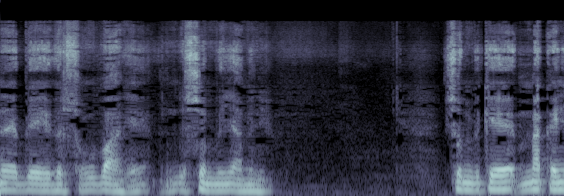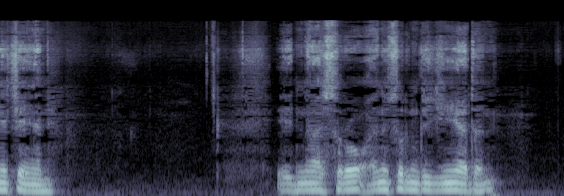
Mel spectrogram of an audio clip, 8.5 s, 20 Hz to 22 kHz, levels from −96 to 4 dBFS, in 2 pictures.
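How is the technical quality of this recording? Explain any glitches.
The speech has audible compression damage all the way through, most likely from HE-AAC compression at a low bitrate, roughly 20 kbps going by the sound. The codec carries only the lower spectrum and fakes the treble by copying lower bands upward. So the s sounds come out gritty and metallic, and nothing reaches above 14.9 kHz.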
